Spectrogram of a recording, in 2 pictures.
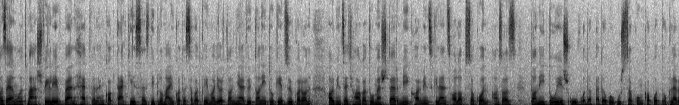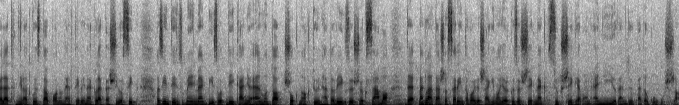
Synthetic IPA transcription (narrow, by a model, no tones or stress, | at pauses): ɒzɛlmult̪maːʃfeːleːvbɛnɦɛt̪ʋɛnɛŋkɒpt̪aːŋkːeːshɛzd̪iplo̞maːjukɒt̪ɒsɒbɒt̪kɒimɒɟɒrt̪ɒnɲɛlvyt̪ɒniːt̪oːkeːbzøːkɒɾo̞n | hɒrmint̪sɛɟhɒlɡɒt̪oːmɛʃt̪ɛrmeːkhɒrminskilɛnt̪sɒlɒpsɒko̞nɒzɒz | t̪ɒniːt̪oːeːʃoːvo̰d̪ɒpɛd̪ɒɡoːɡuʃsɒko̞ŋkɒpo̞t̪ːo̞klɛvɛlɛt̪ɲilɒt̪ko̞st̪ɒpɒno̞nɛ̰rt̪eːveːnɛklɛpɛʃjo̞sip | ɒzint̪eːzmeːɲmɛɡbiːzo̞t̪d̪eːkaːɲɒʔɛlmo̞nt̪ɒʃo̞knɒ̰kt̪yːnɦɛt̪ɒveːɡzøːʃø̞ksaːmɒd̪ɛmɛɡlaːt̪aːʃɒsɛɾint̪ɒvɒjd̪ɒʃaːɡimɒɟɒrkø̞zø̞ʃːeːɡnɛksykʃeːɡɛ̰vɒnɛɲːijøvɛnd̪øːpɛd̪ɒ̰ɡo̰ːɡṵʃrɒ̰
